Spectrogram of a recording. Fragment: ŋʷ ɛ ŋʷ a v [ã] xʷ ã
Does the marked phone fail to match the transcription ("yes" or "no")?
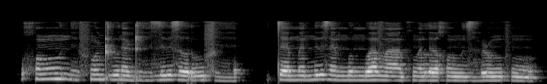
yes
